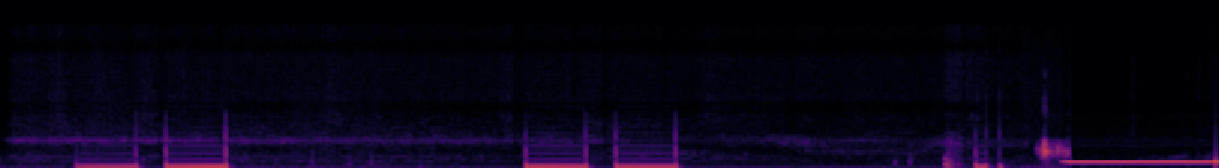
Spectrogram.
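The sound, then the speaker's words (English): Four clear touch-tone dialing beeps sound in two quick pairs as a phone call to a company is dialed, followed by a few clicks and then a steady electronic line tone as the call connects; no one speaks. “We are making our first call.”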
